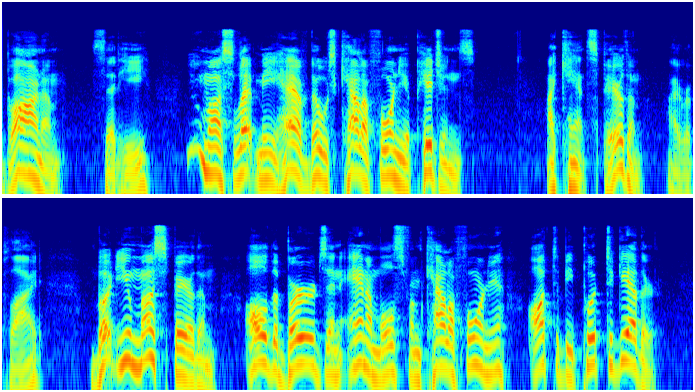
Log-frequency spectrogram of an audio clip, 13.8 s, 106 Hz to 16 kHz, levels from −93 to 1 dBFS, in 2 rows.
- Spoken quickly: No, average, 145 wpm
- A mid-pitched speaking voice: Yes, medium, 165 Hz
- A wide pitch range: Yes, wide, 7.4 semitones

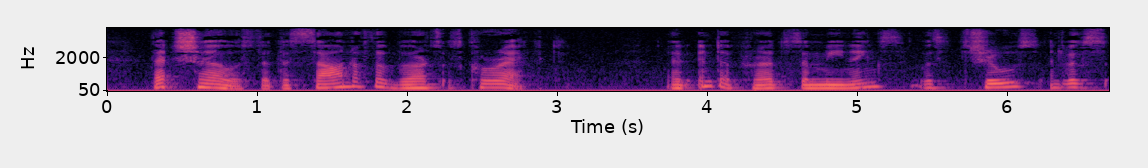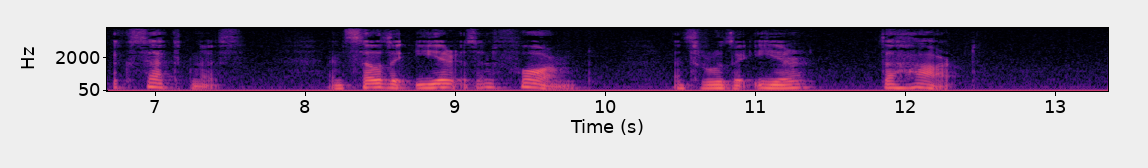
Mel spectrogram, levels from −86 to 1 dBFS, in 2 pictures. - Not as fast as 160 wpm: Yes, average, 140 wpm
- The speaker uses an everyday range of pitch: Yes, average, 3.3 semitones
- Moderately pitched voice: No, low, 125 Hz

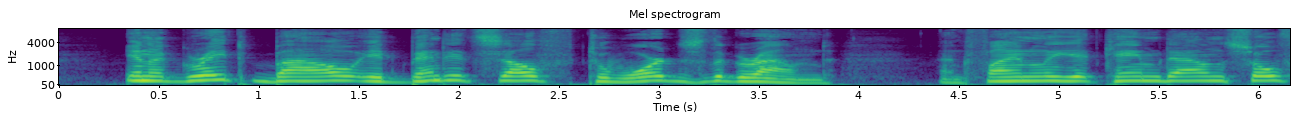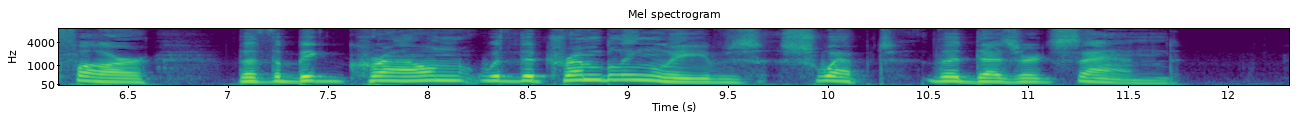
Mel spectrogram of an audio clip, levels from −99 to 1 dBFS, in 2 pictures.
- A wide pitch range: No, average, 4.2 semitones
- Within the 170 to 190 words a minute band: No, average, 140 wpm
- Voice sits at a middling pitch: Yes, medium, 175 Hz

